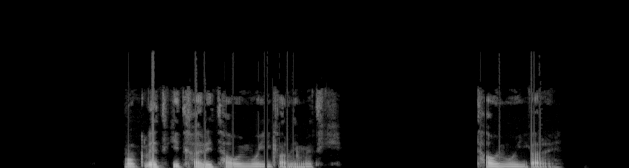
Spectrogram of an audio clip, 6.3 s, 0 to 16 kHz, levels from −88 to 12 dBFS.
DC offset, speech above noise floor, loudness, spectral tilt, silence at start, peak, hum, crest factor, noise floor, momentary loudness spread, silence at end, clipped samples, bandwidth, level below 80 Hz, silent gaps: under 0.1%; over 66 dB; -25 LUFS; -6.5 dB/octave; 1.25 s; -4 dBFS; none; 22 dB; under -90 dBFS; 8 LU; 0.7 s; under 0.1%; 11.5 kHz; -52 dBFS; 3.42-4.76 s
